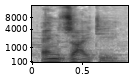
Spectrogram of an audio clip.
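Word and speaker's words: anxiety: Okay यसको उच्चारण एङजाइटी stress चाहिँ यहाँ निर हुन्छ जाईमा एङजाइटी स्पेलिङ याद गर्नुहोला।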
